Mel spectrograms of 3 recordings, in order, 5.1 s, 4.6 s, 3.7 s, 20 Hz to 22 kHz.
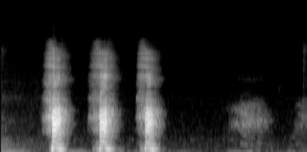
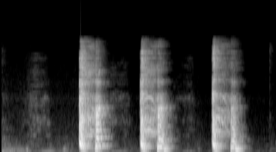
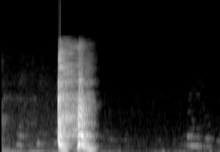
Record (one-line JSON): {"exhalation_length": "5.1 s", "exhalation_amplitude": 32768, "exhalation_signal_mean_std_ratio": 0.26, "three_cough_length": "4.6 s", "three_cough_amplitude": 32766, "three_cough_signal_mean_std_ratio": 0.37, "cough_length": "3.7 s", "cough_amplitude": 32768, "cough_signal_mean_std_ratio": 0.25, "survey_phase": "beta (2021-08-13 to 2022-03-07)", "age": "45-64", "gender": "Male", "wearing_mask": "No", "symptom_none": true, "smoker_status": "Never smoked", "respiratory_condition_asthma": false, "respiratory_condition_other": false, "recruitment_source": "REACT", "submission_delay": "0 days", "covid_test_result": "Negative", "covid_test_method": "RT-qPCR", "influenza_a_test_result": "Unknown/Void", "influenza_b_test_result": "Unknown/Void"}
